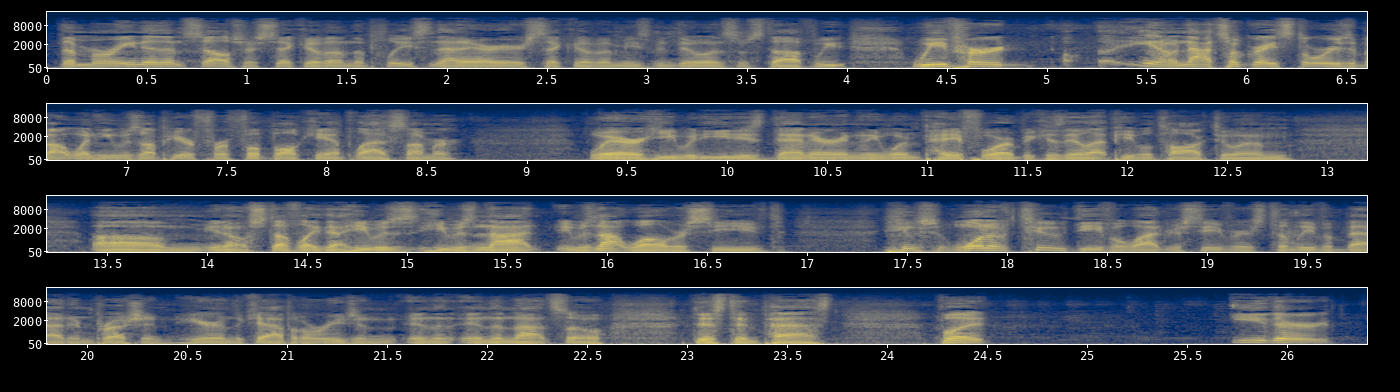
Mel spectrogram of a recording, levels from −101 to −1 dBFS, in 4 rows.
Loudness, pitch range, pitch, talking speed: -23 LUFS, 105-120 Hz, 110 Hz, 240 wpm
